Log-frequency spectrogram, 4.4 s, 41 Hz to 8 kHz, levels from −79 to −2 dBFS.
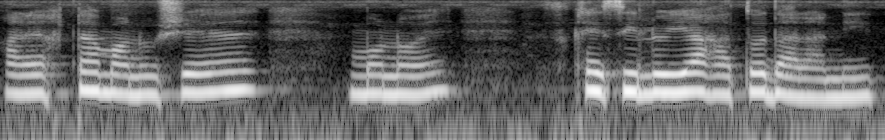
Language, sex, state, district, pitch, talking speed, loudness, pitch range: Bengali, female, Assam, Hailakandi, 240 Hz, 110 wpm, -15 LUFS, 230-255 Hz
